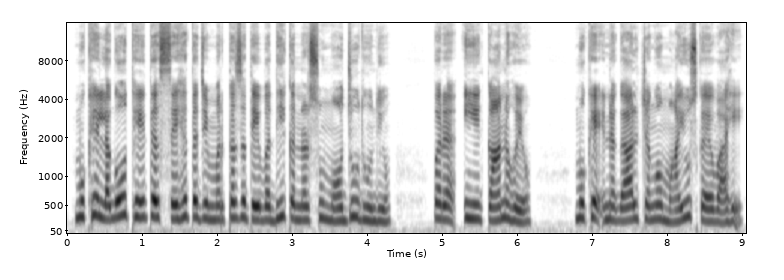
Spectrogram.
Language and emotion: Sindhi, sad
